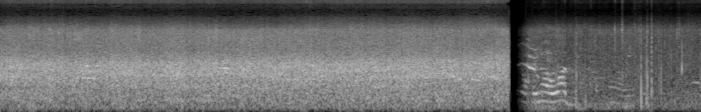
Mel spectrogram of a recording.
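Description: Steady broadband hiss of heavy rain pouring down for several seconds, then it cuts out abruptly and a voice speaks over softer background noise.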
